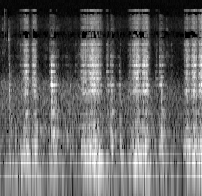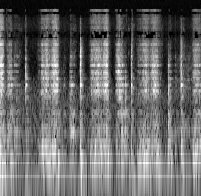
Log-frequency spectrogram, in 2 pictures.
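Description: Bastard file scraping across the edge of a metal enlarger negative carrier, in repeated forward strokes a little under a second apart, widening the carrier's opening.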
